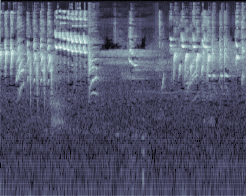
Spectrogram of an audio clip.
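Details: A Venezuelan red siskin in song training sings a fast, high twittering song of buzzy trills and thin rising notes, with a brief quieter pause before the chatter resumes.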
